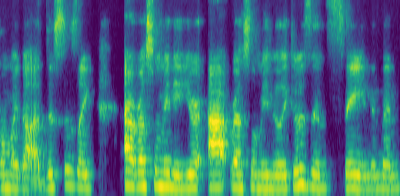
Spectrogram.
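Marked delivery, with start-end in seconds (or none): none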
